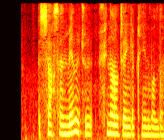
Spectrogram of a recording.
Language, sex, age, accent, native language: Uzbek, female, 18-24, Toshkent shahri, Uzbek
